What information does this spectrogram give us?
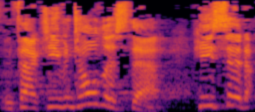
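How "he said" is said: ordinary delivery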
